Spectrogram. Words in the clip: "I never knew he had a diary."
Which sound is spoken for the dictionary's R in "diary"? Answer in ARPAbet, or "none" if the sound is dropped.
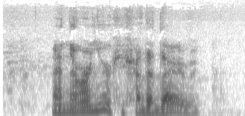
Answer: L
